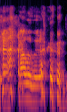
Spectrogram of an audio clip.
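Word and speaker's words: Kalajdžić: I was waiting for Irfan to come in and say, oh, Kalajic. – No, I think you were spot on.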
